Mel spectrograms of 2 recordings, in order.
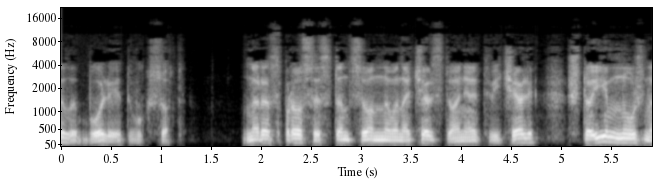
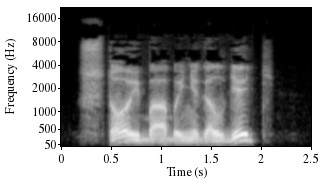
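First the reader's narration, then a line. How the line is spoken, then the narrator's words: Booming bass shout. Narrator (Russian): крикнул, покрывая сразу своим басом их голоса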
